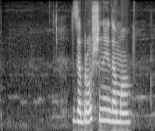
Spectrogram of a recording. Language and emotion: Russian, neutral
